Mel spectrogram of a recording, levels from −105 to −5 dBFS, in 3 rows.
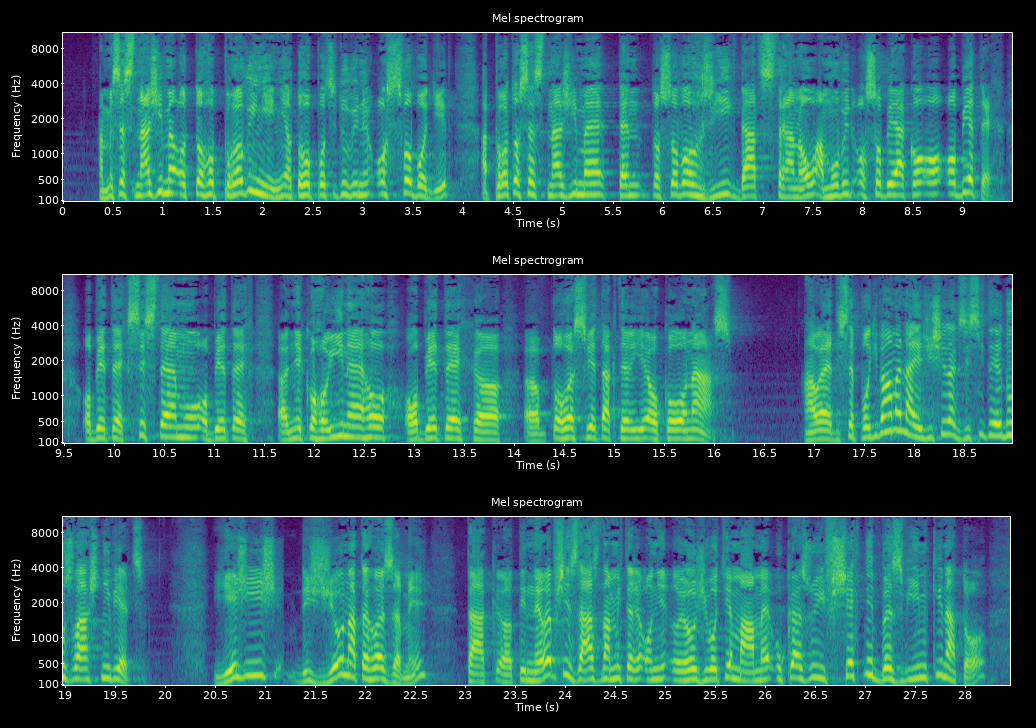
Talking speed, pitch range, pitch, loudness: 160 wpm, 180-220 Hz, 200 Hz, -19 LUFS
